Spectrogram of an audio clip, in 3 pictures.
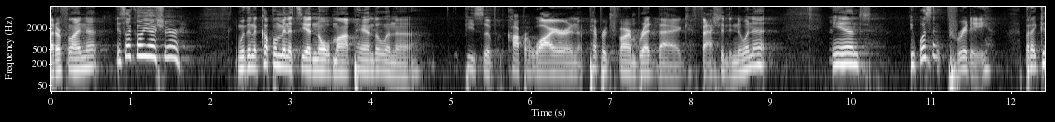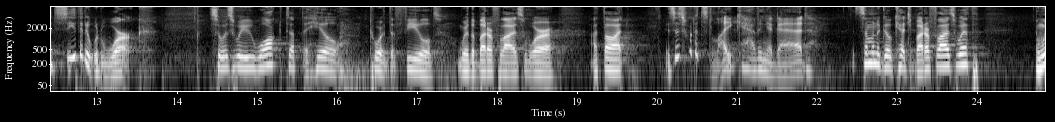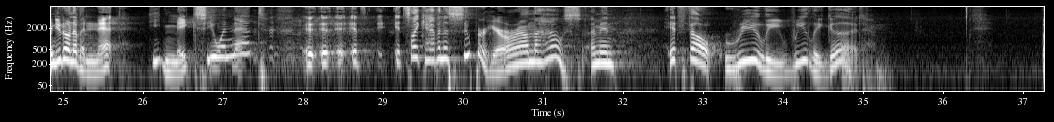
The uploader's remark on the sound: Live from Tarrytown. A special live edition of The Moth from Tarrytown, New York.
